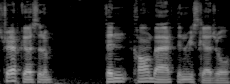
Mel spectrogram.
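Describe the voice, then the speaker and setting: Vocal fry marks a man's voice, which shows ordinary pitch variation. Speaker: vlogger. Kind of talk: casual monologue. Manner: animated; halting.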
